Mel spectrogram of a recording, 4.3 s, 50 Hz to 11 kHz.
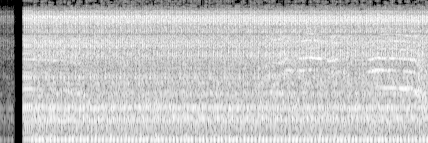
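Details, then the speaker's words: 2014 Seat Leon 2.0 TDI diesel with an engine knocking noise, heard at idle after an oil change and 10 minutes of running. A faint tapping still rides over the idle, quieter than before but not gone; knock source undetermined. "هنا اسمع مع صوت المحرك كيفش تبدل"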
